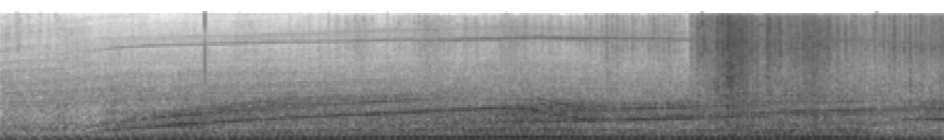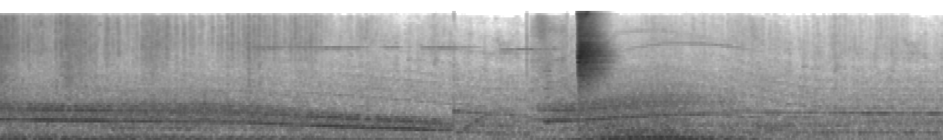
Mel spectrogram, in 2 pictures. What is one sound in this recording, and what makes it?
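A bus engine hums and whines as it speeds up and slows down.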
